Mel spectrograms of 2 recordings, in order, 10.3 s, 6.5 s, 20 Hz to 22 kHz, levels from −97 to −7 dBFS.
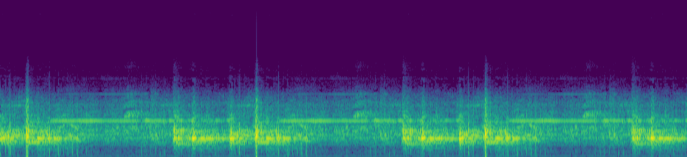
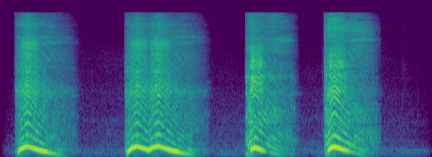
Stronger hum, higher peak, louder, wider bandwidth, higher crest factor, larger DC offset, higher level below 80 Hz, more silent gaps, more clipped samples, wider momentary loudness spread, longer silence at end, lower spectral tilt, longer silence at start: neither; first, 0 dBFS vs -6 dBFS; about the same, -22 LUFS vs -21 LUFS; second, 2.3 kHz vs 16 kHz; about the same, 22 dB vs 18 dB; neither; first, -50 dBFS vs -66 dBFS; neither; neither; second, 14 LU vs 21 LU; second, 0 s vs 0.85 s; first, -11 dB/octave vs -3.5 dB/octave; second, 0 s vs 0.2 s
